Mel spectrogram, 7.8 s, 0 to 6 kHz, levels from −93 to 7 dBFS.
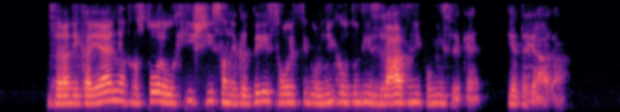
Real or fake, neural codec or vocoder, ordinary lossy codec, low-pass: fake; vocoder, 22.05 kHz, 80 mel bands, HiFi-GAN; none; 5.4 kHz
